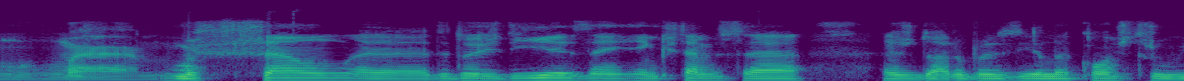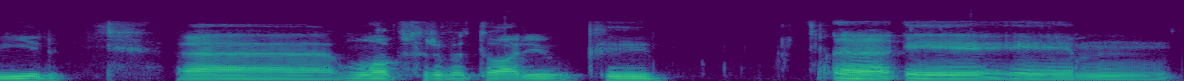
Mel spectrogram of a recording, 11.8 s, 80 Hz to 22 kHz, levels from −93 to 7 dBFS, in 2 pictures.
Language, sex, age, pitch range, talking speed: Portuguese, male, 20-39, 100-115 Hz, 100 wpm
